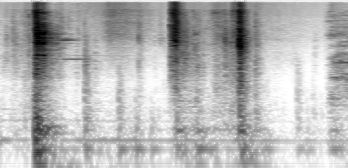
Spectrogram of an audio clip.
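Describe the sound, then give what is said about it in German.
A window being closed, heard as a few dull thumps and knocks, the first the loudest, over a low steady hum. “das Fenster zumachen, über dem Haus fliegt da irgendwas und das dröhnt dann.”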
